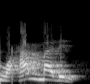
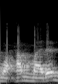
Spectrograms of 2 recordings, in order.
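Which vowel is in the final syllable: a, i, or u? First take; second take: i; a. First: The word ends in an -in sound. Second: The word ends in an -an sound. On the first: The speaker calls it right. "tapi Muhammadin" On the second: The speaker calls it wrong. "bukan Muhammadan"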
